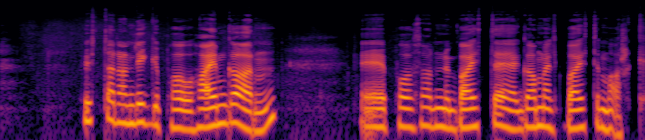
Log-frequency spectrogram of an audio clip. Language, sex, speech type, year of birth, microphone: Norwegian, female, spontaneous, 1956, Shure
